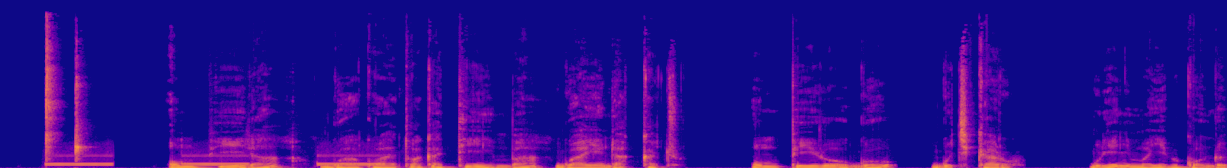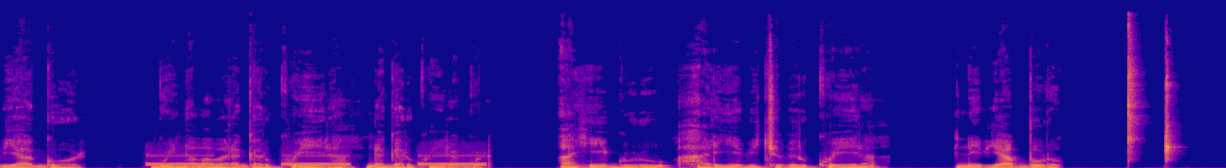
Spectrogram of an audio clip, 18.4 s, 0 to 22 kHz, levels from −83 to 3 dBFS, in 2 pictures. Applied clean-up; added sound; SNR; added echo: none; Telephone; 9 dB; none.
